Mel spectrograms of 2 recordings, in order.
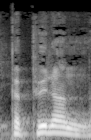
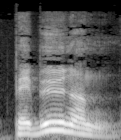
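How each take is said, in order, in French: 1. La consonne de liaison est un p sourd. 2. La consonne de liaison est un b sonore. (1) "On entend des néos qui disent pepunan" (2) "Pebunan, avec un B"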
